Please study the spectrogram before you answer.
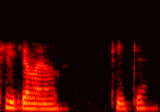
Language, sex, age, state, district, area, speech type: Punjabi, female, 30-45, Punjab, Rupnagar, urban, conversation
